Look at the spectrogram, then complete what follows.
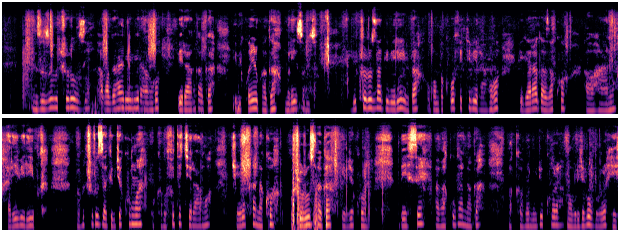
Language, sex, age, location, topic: Kinyarwanda, female, 25-35, Musanze, finance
